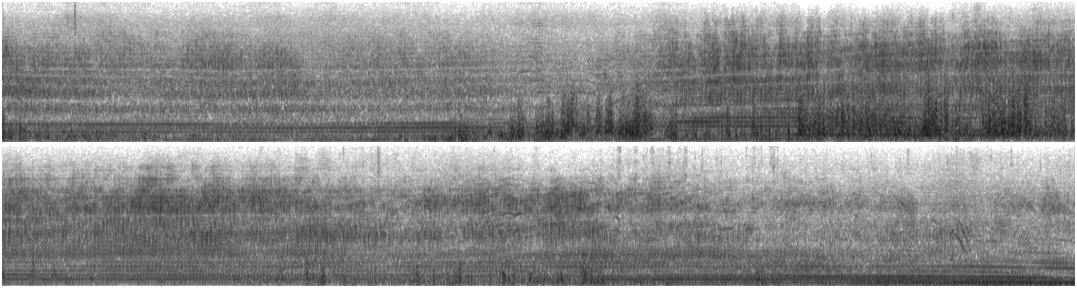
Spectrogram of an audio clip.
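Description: A single-engine propeller aerobatic plane drones overhead, its engine pitch shifting as it climbs and dives.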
